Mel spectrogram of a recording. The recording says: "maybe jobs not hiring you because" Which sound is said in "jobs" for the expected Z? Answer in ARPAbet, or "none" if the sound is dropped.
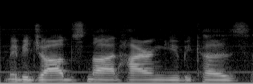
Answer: Z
